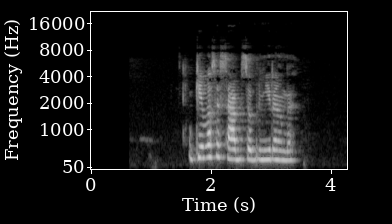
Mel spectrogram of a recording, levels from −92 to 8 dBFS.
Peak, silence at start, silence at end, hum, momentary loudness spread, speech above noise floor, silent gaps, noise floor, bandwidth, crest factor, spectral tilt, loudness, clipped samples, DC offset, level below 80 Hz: -2 dBFS; 1.65 s; 0.85 s; none; 10 LU; 56 dB; none; -73 dBFS; 9.2 kHz; 18 dB; -2.5 dB/octave; -17 LUFS; under 0.1%; under 0.1%; -72 dBFS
